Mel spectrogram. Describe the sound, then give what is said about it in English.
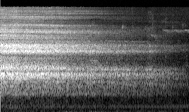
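A slow, deep exhale during a guided breathing exercise: a single long, breathy rush of air that starts fairly strong and gradually fades over about three seconds, with no talking. “let's take a nice, really deep breath in where it goes. The breath goes down into your toes the whole way through your body. So breathe in. And release it.”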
